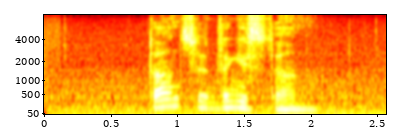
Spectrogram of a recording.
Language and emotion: Russian, sad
